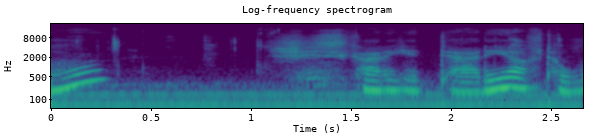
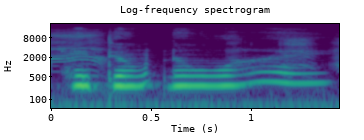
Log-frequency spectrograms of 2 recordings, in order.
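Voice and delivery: ordinary delivery

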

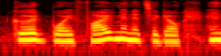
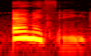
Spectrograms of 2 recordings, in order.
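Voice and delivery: usual speaking voice

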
